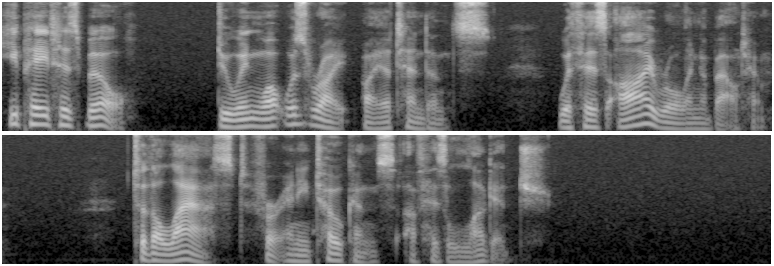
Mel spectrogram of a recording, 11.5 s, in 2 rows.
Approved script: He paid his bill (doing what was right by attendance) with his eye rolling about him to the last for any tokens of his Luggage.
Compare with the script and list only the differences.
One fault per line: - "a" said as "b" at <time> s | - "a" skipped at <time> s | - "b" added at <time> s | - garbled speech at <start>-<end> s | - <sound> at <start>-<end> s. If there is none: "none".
none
